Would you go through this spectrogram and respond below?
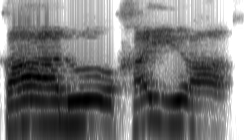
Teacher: یہ اب واو مدہ ہے، اس کے بعد خا متحرک ہے. قالو کے اوپر ٹھہر جائیں تو بھی واو مدہ پڑھی جائے گی، نہ ٹھہرے تو بھی پڑھی جائے گی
